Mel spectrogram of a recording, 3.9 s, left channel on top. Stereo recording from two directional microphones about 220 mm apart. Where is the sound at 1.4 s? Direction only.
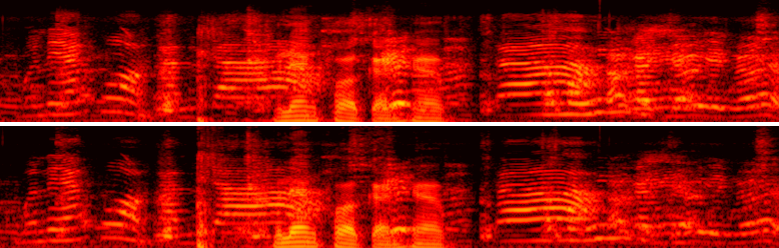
20° right (ahead or behind).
